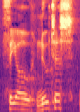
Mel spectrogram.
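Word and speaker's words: Theopneustos (θεόπνευστος): It is pronounced Theopneustos, which means literally God breathed.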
